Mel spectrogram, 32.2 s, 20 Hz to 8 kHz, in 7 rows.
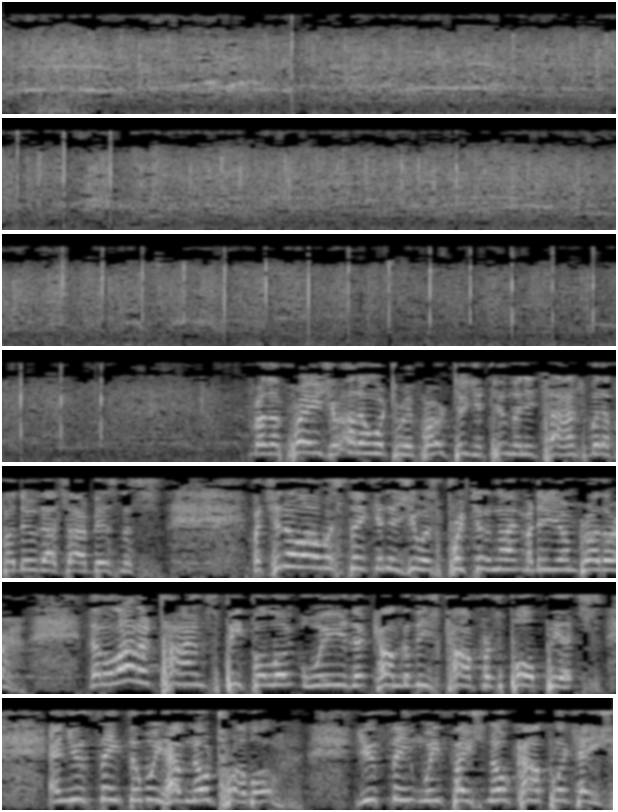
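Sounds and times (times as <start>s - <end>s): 
audience clapping hands: 0.0s - 16.2s
speech: 15.8s - 32.1s.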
